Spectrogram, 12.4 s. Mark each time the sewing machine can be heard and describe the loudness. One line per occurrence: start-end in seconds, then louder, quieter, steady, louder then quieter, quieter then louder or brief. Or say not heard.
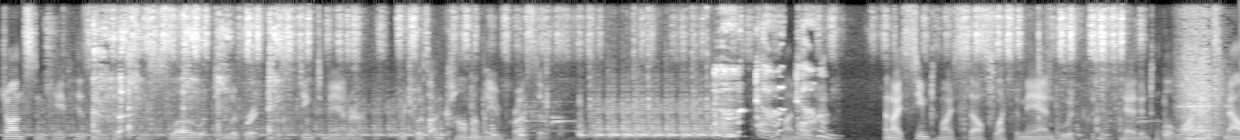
0.0-7.4 louder
10.6-12.3 brief.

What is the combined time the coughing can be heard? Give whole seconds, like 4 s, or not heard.
4 s.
